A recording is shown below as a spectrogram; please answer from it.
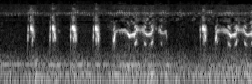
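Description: Bush quail giving four sharp, high chipping notes about three per second, then quick warbling, rolling phrases, over a steady faint hum.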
